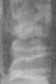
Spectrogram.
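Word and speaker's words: Rauh: Ro? I feel like Ro because AU is often pronounced O.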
